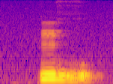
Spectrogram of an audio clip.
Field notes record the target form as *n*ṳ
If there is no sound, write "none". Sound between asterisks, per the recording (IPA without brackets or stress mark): n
